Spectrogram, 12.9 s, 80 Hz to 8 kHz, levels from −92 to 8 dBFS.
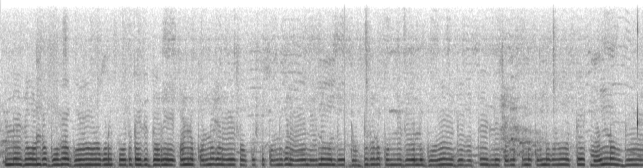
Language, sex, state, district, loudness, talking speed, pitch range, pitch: Kannada, male, Karnataka, Bellary, -16 LUFS, 125 wpm, 240-255 Hz, 245 Hz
